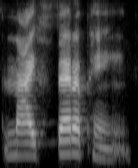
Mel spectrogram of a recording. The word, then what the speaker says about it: nifedipine: The generic pronunciation is nifedipine.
